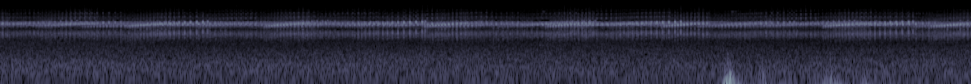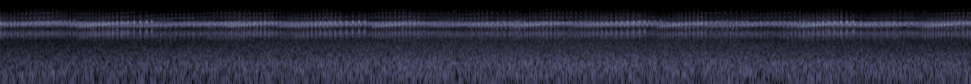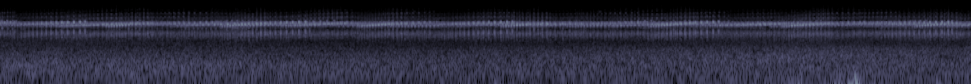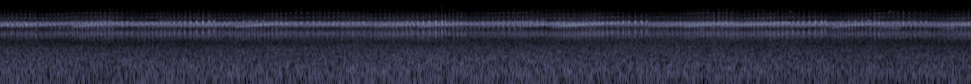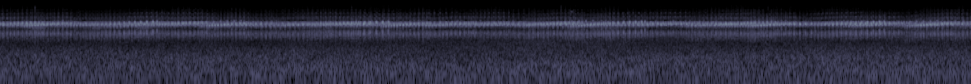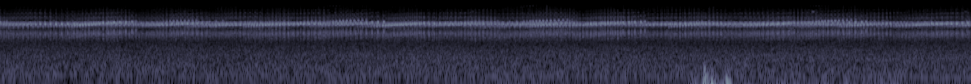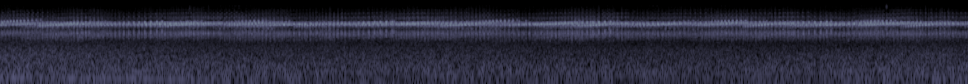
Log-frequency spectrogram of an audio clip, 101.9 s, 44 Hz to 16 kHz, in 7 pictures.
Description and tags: Spring Peeper Frogs
A loopable recording of the riotously loud spring peepers at Bobolink trail in Boulder, Colorado. Lots of wind as well, which could be removed with a high pass filter. Spring 2016. Made with zoom h4n.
